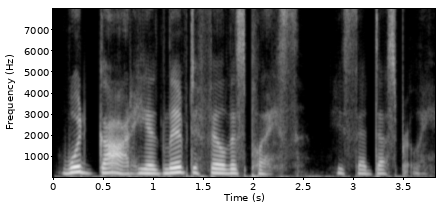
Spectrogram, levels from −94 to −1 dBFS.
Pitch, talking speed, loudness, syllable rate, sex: 195 Hz, 190 wpm, -19 LUFS, 5.1 syllables/s, female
